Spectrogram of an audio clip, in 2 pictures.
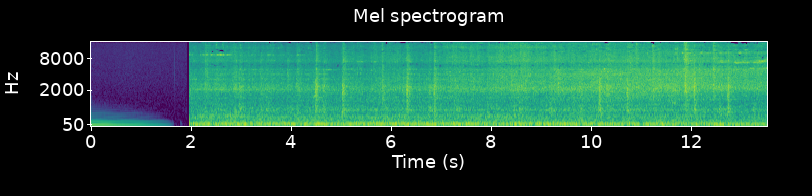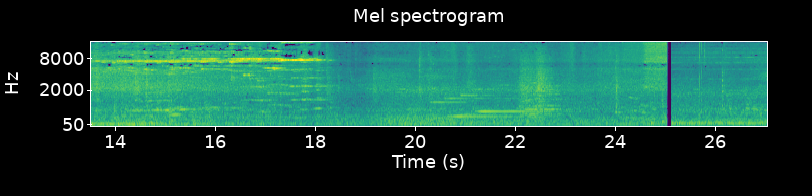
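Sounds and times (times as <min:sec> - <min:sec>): train rumbling on rails: 0:02.0 - 0:27.0
high-pitched wheel squeal: 0:12.8 - 0:18.5.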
